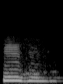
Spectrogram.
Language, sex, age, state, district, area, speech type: Bengali, male, 18-30, West Bengal, Nadia, rural, conversation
